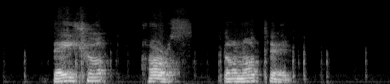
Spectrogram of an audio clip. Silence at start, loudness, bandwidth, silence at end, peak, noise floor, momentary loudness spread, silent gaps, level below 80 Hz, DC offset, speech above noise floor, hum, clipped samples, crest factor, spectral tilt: 0.55 s; -17 LUFS; 13 kHz; 0.95 s; -2 dBFS; -56 dBFS; 14 LU; none; -48 dBFS; under 0.1%; 40 dB; none; under 0.1%; 18 dB; -7.5 dB/octave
